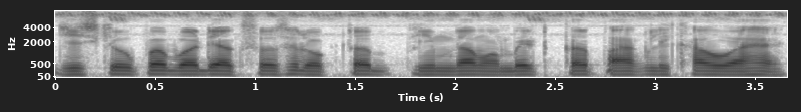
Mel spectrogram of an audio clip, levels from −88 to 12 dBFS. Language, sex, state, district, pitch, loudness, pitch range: Hindi, male, Uttar Pradesh, Budaun, 110 Hz, -17 LUFS, 110-115 Hz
